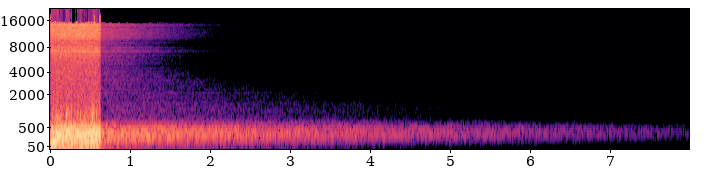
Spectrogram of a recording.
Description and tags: percursive, layered, cinematic, processed, granular, pvoc, time-streching, ableton live, maxmsp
